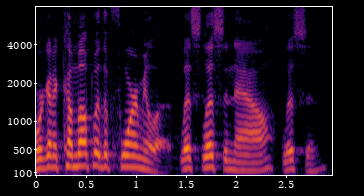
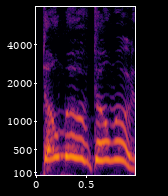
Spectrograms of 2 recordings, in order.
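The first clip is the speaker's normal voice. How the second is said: high, loud alarmed cry, imitated; retold frantic warning shout; panicked yell; 13 semitones higher, 4 dB louder than usual. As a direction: mimic guys freaking out below. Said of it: "They're freaking out".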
